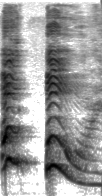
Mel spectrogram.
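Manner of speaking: voice going way up high and loud. Showing off a newly learned impression to viewers: Mickey Mouse voice. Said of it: "What else does he say?".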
